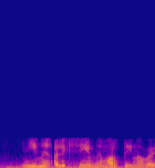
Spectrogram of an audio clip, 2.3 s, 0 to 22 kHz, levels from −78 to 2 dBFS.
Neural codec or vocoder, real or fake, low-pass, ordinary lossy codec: none; real; 7.2 kHz; AAC, 16 kbps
